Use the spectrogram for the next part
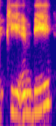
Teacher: All the muscles are in the same place except for the vocal cords. For B, the vocal cords vibrate, and for P, they don't. If you say P and B and touch your neck, you can feel.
